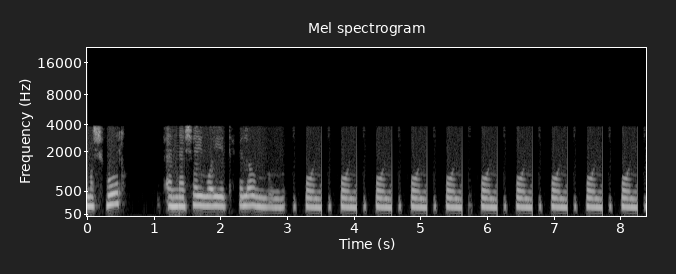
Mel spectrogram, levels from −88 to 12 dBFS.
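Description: A speech recording over a narrowband telephone channel: at 1.35 s, just before "شي وايد حلو اني", the sound briefly holds on a slightly buzzy tone for about 30 ms. This is packet loss with pitch repetition, where the receiver bridges the gap, which fits a single lost packet, by repeating the last pitch period. The same brief buzz recurs at 5.73 s. From 3.52 s, right after "شي وايد حلو اني", a 0.53 s fragment repeats back to back nine times until the end, a broken-record loop, likely from the player or stream stalling and resending its last fragment, so the audio that should have followed is lost.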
